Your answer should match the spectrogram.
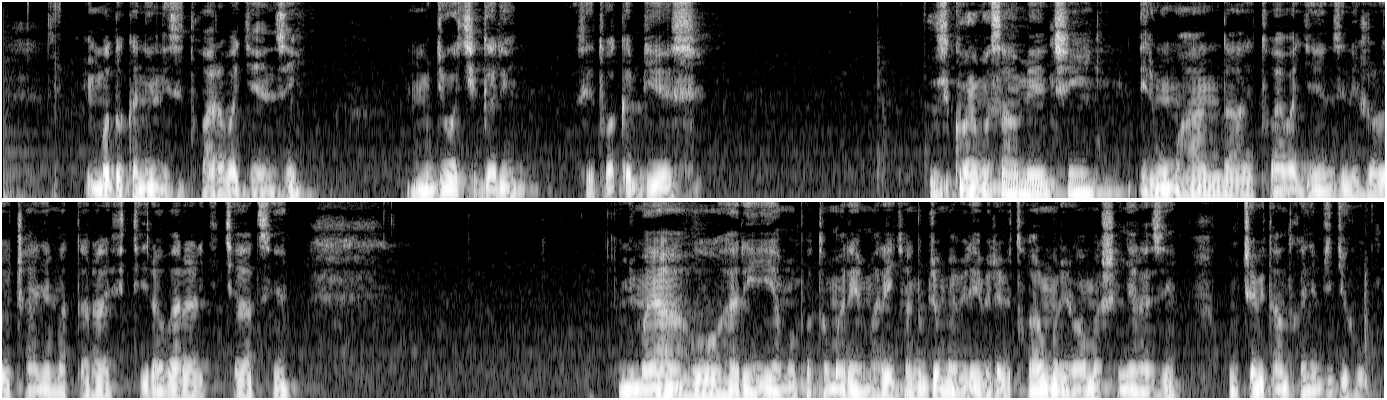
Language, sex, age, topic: Kinyarwanda, male, 18-24, government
